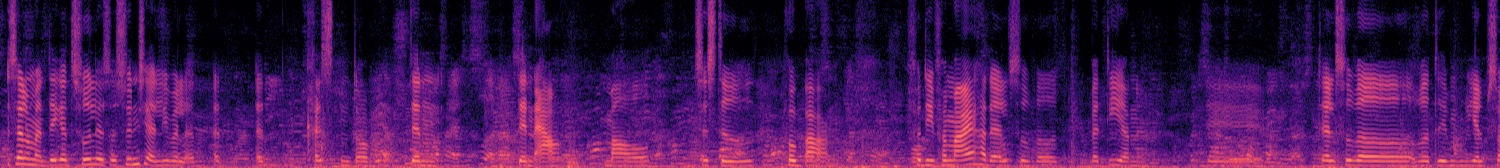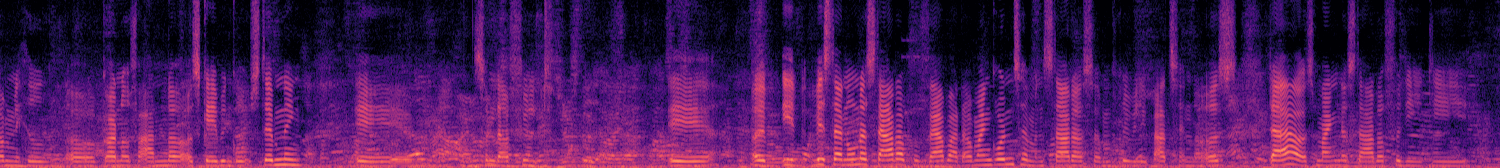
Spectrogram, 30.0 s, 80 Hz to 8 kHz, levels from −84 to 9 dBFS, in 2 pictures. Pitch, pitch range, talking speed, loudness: 210 Hz, 190-230 Hz, 160 wpm, -21 LUFS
